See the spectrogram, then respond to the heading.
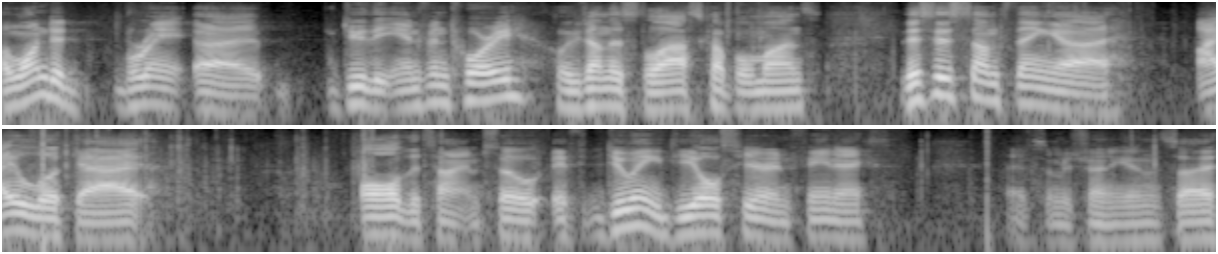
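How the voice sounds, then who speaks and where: Speaking at a moderate pace, a man with fairly low pitch uses lively intonation, big swings in loudness and long, frequent pauses. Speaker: real estate wholesaler. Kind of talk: talk at a meetup. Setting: room with live audience. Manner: casual, filler-heavy.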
